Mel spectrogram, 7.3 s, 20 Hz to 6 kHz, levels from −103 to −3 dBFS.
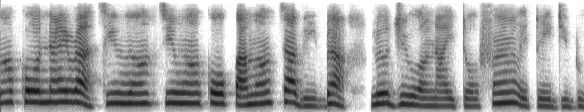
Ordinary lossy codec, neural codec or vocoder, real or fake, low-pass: none; codec, 16 kHz, 1.1 kbps, Voila-Tokenizer; fake; 5.4 kHz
